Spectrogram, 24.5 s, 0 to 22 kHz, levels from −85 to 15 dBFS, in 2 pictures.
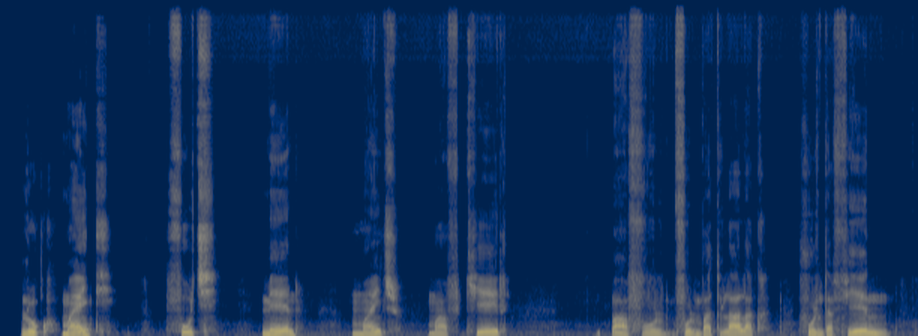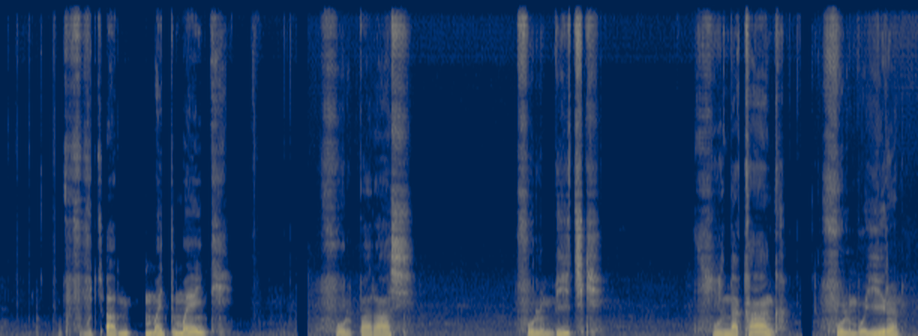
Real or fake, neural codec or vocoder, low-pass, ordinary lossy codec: fake; vocoder, 48 kHz, 128 mel bands, Vocos; none; none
